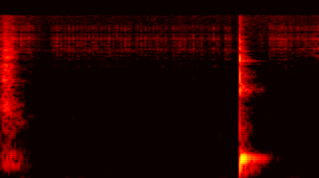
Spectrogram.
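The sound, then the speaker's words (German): A single hollow pop, like a cork pulled from a bottle, sounds fairly loud after a near-silent pause, with a faint brief noise at the very start. “Achso, jetzt habe ich in, dein, in deinen Korken gequatscht. Warte, jetzt, ich, ich, ich, ich ploppe nochmal.”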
